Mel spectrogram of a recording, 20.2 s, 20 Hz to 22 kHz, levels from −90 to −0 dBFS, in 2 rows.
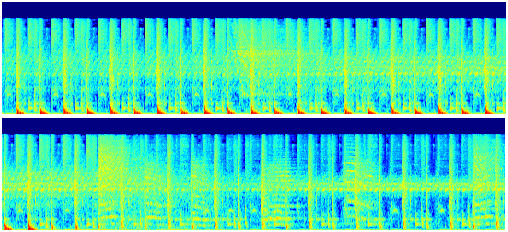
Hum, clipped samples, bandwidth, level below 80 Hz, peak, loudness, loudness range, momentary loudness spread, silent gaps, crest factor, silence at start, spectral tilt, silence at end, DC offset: none; under 0.1%; 12.5 kHz; -24 dBFS; 0 dBFS; -23 LUFS; 7 LU; 9 LU; none; 20 dB; 0 s; -4 dB/octave; 0 s; under 0.1%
